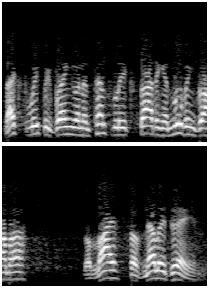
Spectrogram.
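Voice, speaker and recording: A man's voice: a little high, lively intonation, fairly quick, a little hiss or hum. A man announcing in a polished, ceremonious 1940s broadcast style. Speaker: radio announcer. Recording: tinny 1940s radio broadcast.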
